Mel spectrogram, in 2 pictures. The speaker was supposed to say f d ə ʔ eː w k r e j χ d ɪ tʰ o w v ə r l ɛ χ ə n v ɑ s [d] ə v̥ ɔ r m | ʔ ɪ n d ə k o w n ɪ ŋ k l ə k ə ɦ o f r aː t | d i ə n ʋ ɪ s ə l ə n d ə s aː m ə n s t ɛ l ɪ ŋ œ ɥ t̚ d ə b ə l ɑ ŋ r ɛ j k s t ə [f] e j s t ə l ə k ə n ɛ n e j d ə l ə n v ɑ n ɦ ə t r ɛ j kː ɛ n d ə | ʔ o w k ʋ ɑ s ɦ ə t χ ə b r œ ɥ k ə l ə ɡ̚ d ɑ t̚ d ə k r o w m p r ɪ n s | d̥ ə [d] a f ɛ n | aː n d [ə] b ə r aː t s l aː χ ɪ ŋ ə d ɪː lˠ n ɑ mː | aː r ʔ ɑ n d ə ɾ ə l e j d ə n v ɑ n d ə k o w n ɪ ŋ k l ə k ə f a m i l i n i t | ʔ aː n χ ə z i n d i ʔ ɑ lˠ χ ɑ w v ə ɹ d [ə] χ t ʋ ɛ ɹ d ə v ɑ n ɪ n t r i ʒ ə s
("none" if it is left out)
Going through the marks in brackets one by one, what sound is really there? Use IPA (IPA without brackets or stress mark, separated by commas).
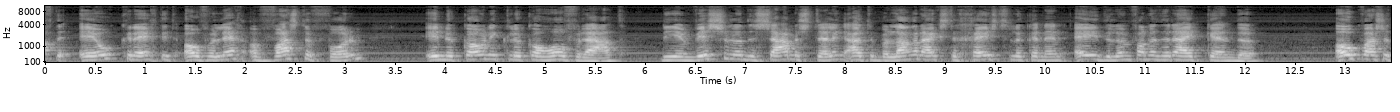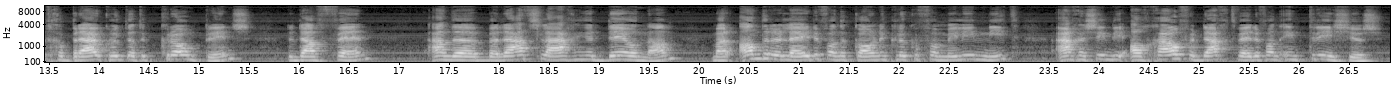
t, χ, d, ə, ɑ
